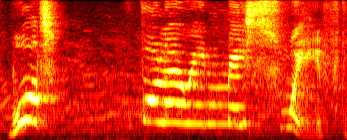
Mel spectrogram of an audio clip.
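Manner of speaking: high, shocked disbelief; squawking what, utterly puzzled; baffled outburst. Acted. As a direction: spit it back in amazement. Inspector baffled.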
